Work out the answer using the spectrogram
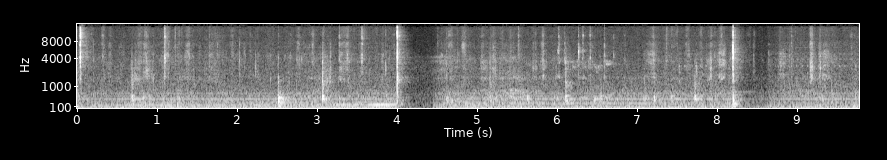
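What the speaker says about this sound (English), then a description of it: "Cut my tie wrap." Pliers or cutters snip a plastic tie wrap during a valve stem seal job, with two sharp clicks several seconds apart over a quiet, faint background of workshop noise.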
